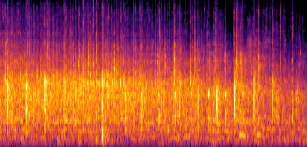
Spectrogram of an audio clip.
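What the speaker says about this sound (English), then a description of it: "Let's give her another round of applause." Applause at a welcome reception in an auditorium after a singer's performance, with dense clapping that thins into scattered individual claps toward the end, and a voice partly over it.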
